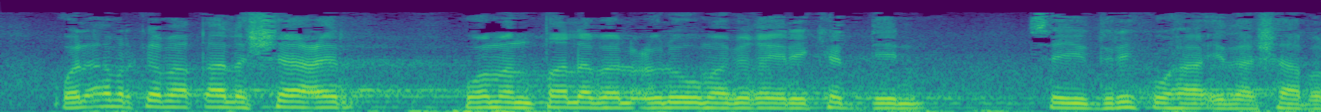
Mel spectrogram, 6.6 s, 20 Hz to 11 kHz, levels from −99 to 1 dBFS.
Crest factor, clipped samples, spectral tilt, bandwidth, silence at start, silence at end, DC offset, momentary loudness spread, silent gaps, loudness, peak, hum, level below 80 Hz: 12 dB; under 0.1%; -6.5 dB/octave; 7.8 kHz; 0 s; 0 s; under 0.1%; 8 LU; none; -17 LUFS; -6 dBFS; none; -34 dBFS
